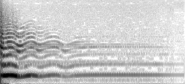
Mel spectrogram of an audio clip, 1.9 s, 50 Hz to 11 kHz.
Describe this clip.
Bending bending a sting on a tetragourd. Recorded as 22khz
